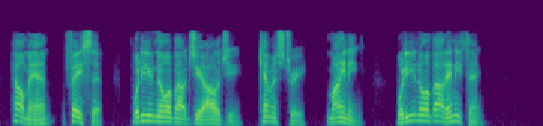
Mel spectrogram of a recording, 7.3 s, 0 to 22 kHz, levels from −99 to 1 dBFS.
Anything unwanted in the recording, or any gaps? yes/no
no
